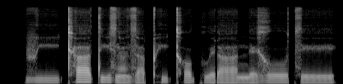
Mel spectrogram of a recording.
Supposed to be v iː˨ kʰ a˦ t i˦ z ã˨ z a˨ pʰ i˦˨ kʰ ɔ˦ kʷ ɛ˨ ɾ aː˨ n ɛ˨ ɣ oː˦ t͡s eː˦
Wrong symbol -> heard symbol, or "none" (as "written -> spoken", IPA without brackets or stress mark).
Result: none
